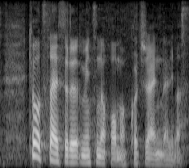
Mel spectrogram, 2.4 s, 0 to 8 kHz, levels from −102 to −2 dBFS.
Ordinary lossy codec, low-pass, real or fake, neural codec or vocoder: none; none; fake; codec, 16 kHz, 4 kbps, FreqCodec, larger model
